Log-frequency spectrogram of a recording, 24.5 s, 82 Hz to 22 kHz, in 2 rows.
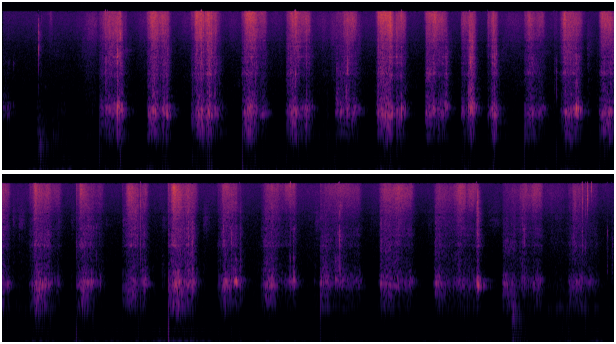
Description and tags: Martina in bathroom combing her wet hair with a hair brush.
Part of Martina's Evening Routine pack.
Recorded with TASCAM DR-05
Signed 16 bit PCM
2 channels
You're welcome.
